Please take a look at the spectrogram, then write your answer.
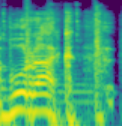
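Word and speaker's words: Burak: Так, у нас сейчас будет «Буряк Йетер». – Ну, ты часто посещаешь Турцию. По-моему, это тебе должно без акцента вашего произносить. – «Буряк Йетер»? – Наверное. – «Буряк Йетер», «Йетер». – Не «Буряк», а «Бурак».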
